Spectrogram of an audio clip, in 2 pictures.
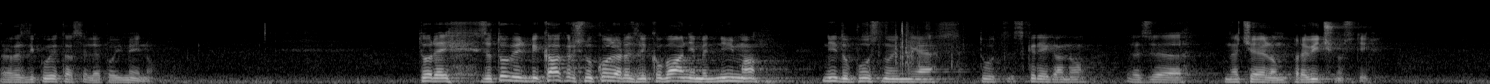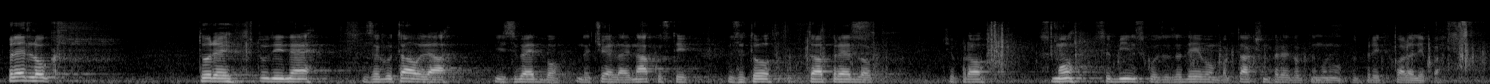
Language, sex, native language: Slovenian, male, Slovenian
